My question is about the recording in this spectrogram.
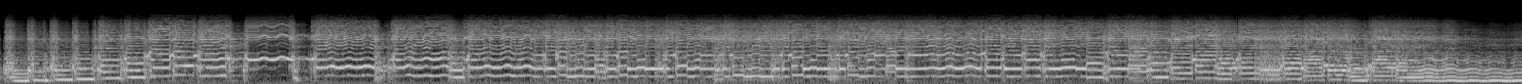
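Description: Electric guitar playing a slow lead lick in E minor. It opens with a pentatonic run climbing up, moves into trills and held notes with vibrato through the middle, and near the end runs down a scale to finish on a low E.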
